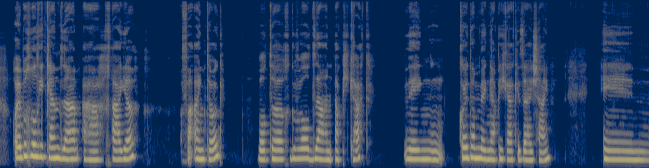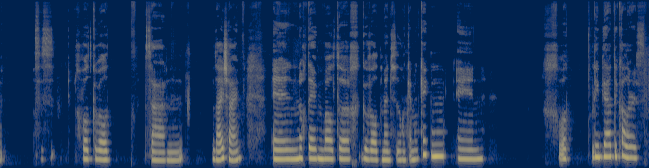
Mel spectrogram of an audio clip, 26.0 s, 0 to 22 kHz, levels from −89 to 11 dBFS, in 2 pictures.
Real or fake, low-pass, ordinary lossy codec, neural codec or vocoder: real; none; none; none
